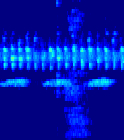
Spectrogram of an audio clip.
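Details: An insect caught in a bottle keeps up an unbroken, piercing high buzz. A brief rustling scrape of handling passes midway.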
